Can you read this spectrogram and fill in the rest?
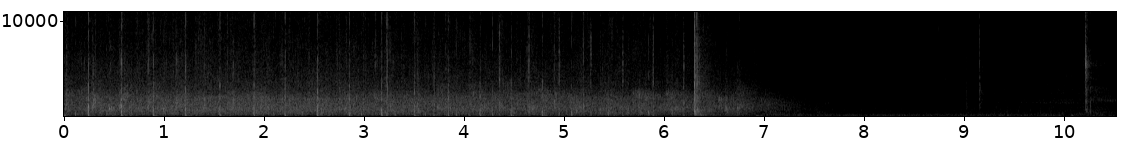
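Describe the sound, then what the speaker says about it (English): A hall full of attendees at a Masonic Grand Lodge installation ceremony applauds in a thick, sustained burst of crisp claps for about seven seconds, then it thins and fades to near quiet, with a few stray claps after. "Let's hear a round of applause."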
